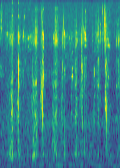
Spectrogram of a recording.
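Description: Close-miked chewing of sushi: a mouthful worked with many small, wet, irregular mouth clicks.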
